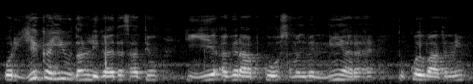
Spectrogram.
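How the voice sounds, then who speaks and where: A male teacher, talking students through an exam paper, asking rhetorical questions and slowing down to dictate examples. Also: high voice, dark tone, a little hiss or hum. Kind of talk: exam paper answer walkthrough.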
